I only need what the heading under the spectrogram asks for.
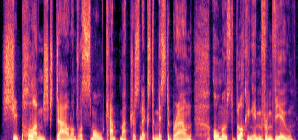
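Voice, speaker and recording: A male voice actor giving measured, expressive scripted narration and ad reads, recorded in a studio. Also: medium pitch, dry recording. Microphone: studio microphone.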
